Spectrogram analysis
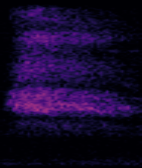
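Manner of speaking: a long gentle shh; soft shushing. Acted. Librarian hushing the children, soft shush. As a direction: hush the room softly.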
